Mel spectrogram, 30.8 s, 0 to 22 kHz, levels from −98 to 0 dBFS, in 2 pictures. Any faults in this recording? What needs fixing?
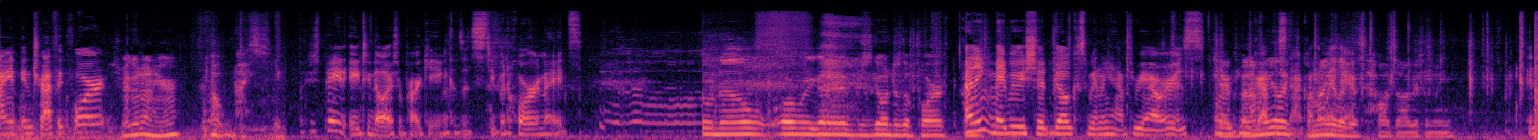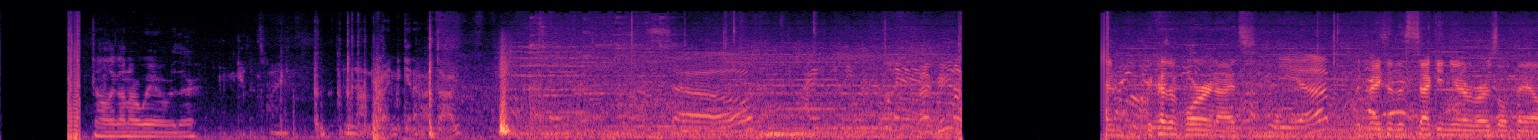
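A live cable was pulled and plugged in twice: the connection broke under signal, so each event opens with a pop and then drops to near silence. From 15.34 to 16.17 s the gap lasts about 0.78 s, and a 92 ms burst of 60 Hz mains buzz marks the tip touching before a second pop restores the sound. From 24.96 to 26.46 s the gap runs about 1.45 s, with a 56 ms burst of 50 Hz buzz. Mute the channel before unplugging, and secure connectors so they cannot work loose mid-take.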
